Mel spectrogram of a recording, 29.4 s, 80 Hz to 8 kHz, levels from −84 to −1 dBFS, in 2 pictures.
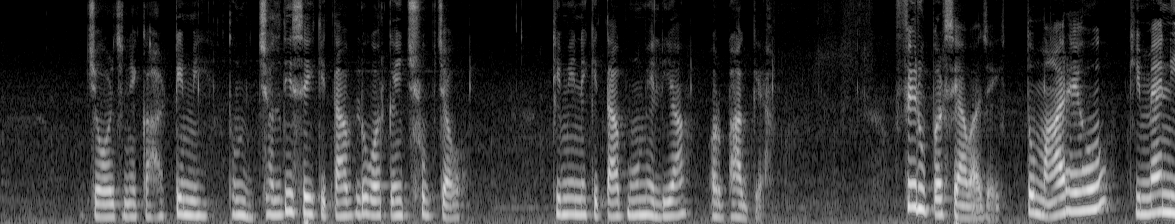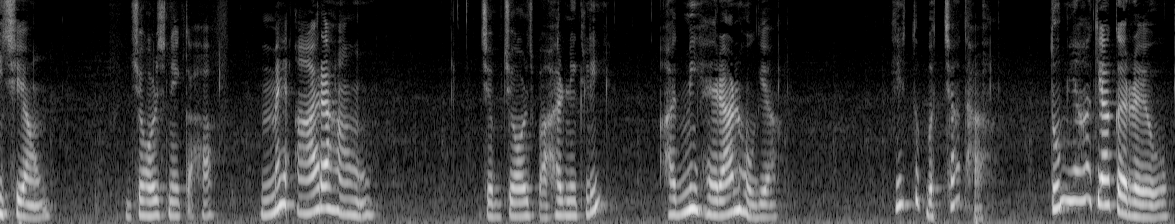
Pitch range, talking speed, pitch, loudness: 170-220 Hz, 125 wpm, 195 Hz, -21 LUFS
